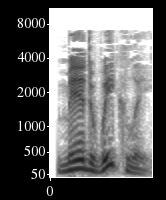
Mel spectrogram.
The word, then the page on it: midweekly: British English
